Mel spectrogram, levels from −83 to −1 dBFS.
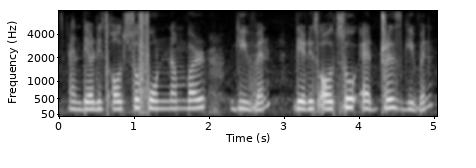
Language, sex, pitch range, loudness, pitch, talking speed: English, female, 205-230 Hz, -15 LUFS, 210 Hz, 145 wpm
